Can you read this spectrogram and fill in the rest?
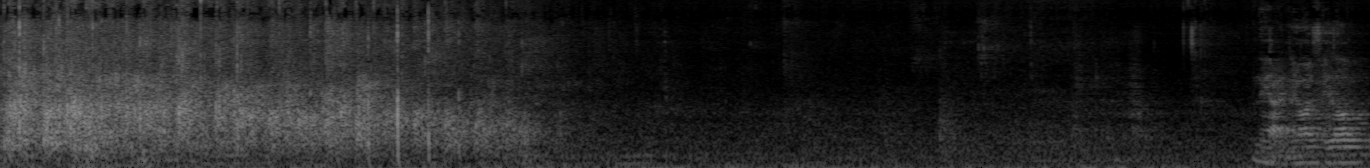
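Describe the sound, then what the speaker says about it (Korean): Loud applause from a large audience at a conference on rural revitalization fills the first four seconds, then fades to a quiet room with murmuring and a brief voice near the end. "여러분 뜨거운 박수로 환영해 주시기 바랍니다"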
